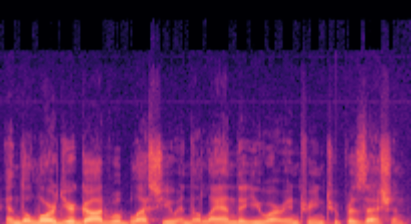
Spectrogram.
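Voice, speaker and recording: A man's voice: medium pitch, fairly quick. A man teaching a Bible class, reading scripture passages aloud and stopping to explain them in an everyday way.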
